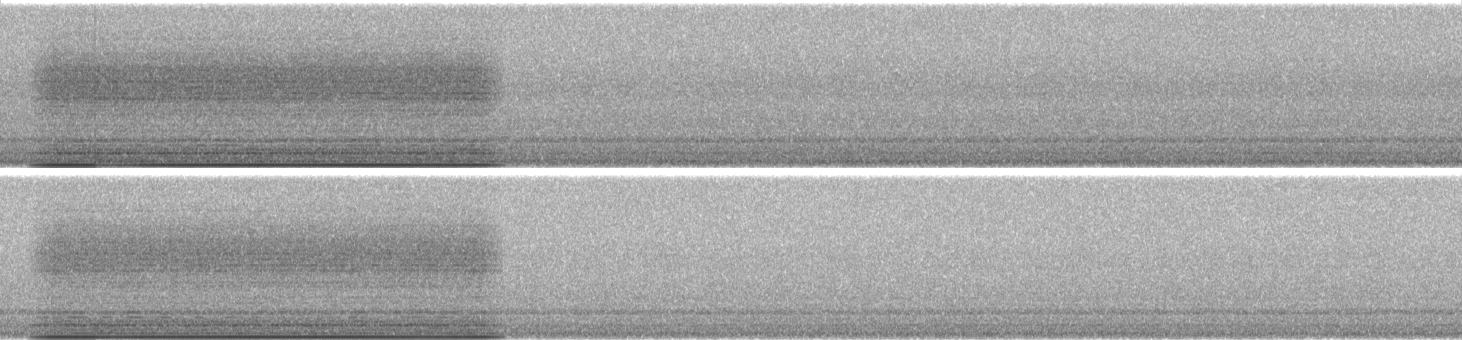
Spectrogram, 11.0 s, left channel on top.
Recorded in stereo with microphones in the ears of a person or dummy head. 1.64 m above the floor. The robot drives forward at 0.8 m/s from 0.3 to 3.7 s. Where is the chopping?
I don't hear chopping.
